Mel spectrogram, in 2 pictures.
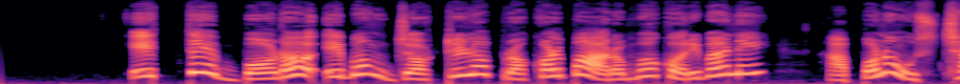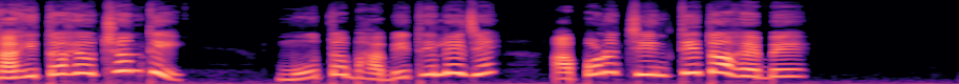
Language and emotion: Odia, surprised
